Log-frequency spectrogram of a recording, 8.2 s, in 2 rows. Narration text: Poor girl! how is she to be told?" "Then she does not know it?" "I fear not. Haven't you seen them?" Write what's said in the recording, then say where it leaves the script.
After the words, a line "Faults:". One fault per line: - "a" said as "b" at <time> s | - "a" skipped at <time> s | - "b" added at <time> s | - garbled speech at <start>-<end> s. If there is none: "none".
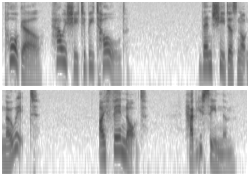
Poor girl! how is she to be told?" "Then she does not know it?" "I fear not. Have you seen them?"
Faults:
- "Haven't" said as "Have" at 7.1 s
